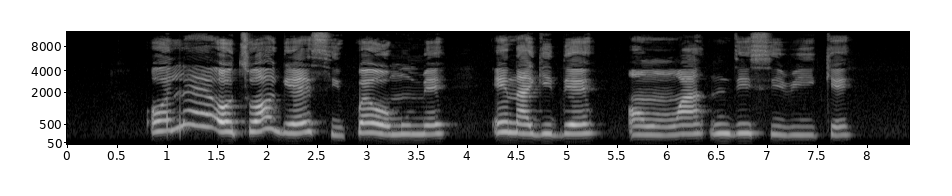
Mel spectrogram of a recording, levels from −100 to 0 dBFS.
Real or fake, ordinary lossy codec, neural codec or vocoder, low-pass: real; none; none; none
